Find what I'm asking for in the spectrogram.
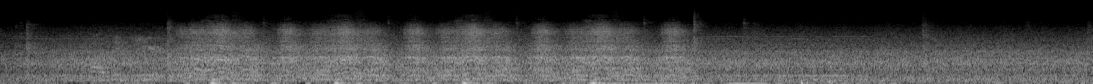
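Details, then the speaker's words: Mazda Miata project car on a rainy day: slow, labored cranking about one heavy turn per second, never catching; owner forgot to bring the battery, so the starter is starved of battery power. "why is it crank so slow oh i forgot the battery by the way forgot the battery"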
